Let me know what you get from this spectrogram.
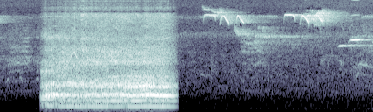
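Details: A bear, shown with its cub, gives a single harsh, rumbling growl lasting about one and a half seconds, rough and steady throughout, followed by quiet high chirping of birds in the background.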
